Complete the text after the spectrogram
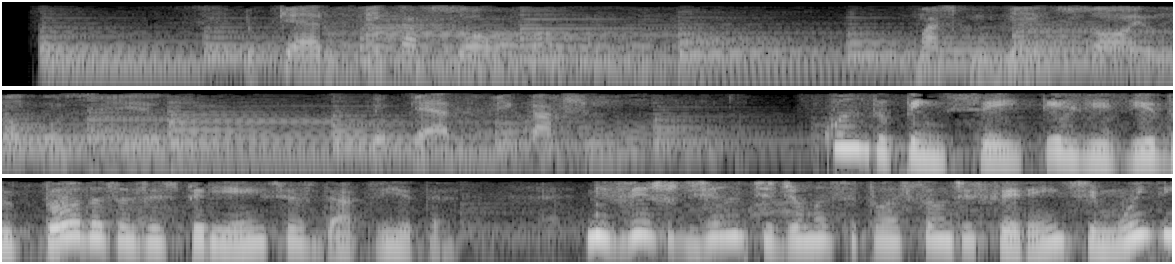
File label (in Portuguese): Variados Româtica Feminino, Telemensagens; Românticas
